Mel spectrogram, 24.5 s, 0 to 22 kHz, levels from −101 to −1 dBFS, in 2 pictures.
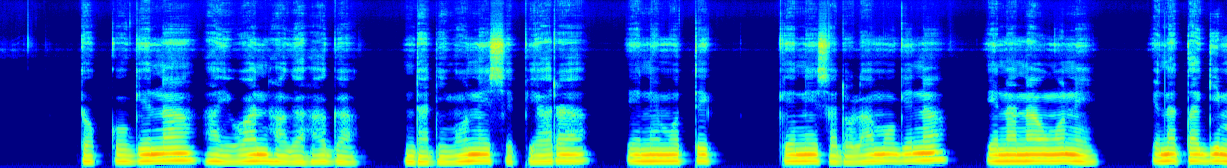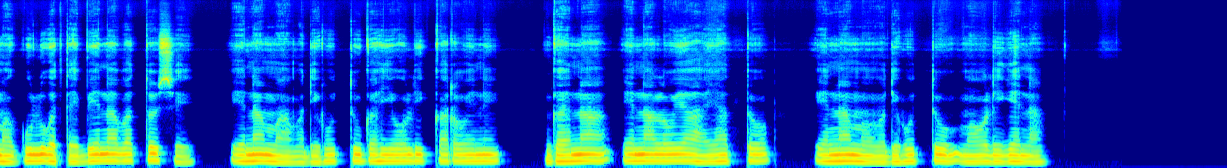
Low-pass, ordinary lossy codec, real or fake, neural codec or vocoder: none; none; real; none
